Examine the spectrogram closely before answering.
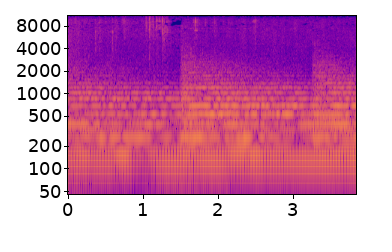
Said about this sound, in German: Für alle läutet die Pommerin, so heißt die große alte Glocke im Nordturm des Stephansdoms. Sie läutet nur zu ganz besonderen Anlässen, und das ist so einer.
